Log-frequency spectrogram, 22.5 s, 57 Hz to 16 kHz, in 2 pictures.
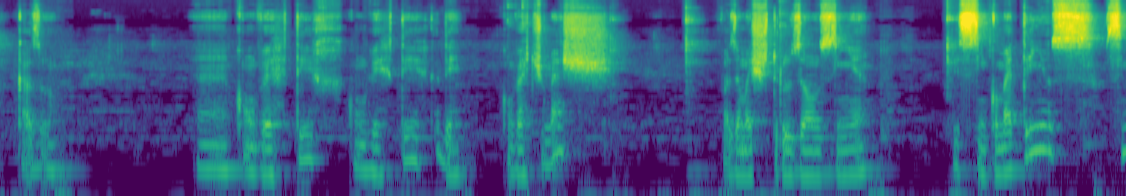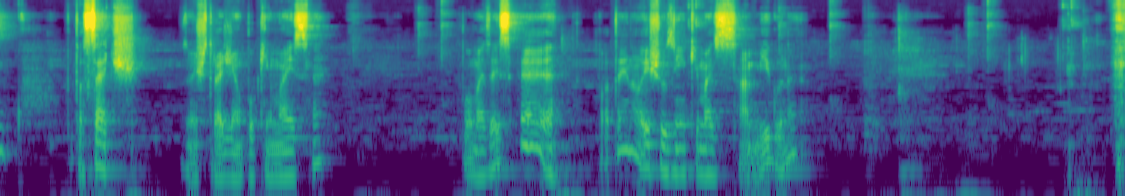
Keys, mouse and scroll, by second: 5.6 Tab, 5.8 scroll down 1, 6.0 a, 6.7 KP_7, 7.4 e, 18.9-20.1 middle drag, 20.1 KP_7, 20.7 g, 22.0 Tab, 22.4 Tab.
